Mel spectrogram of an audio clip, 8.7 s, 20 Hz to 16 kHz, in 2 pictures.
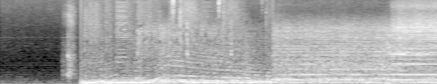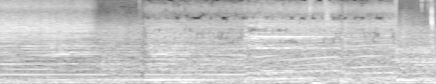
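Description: Race cars roll into a rolling start at Monza in Gran Turismo 7, GT Alphas sprint race with a Ferrari 458. Engines rise from quiet into a loud, sustained roar with climbing gear-change tones and layered passing cars.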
